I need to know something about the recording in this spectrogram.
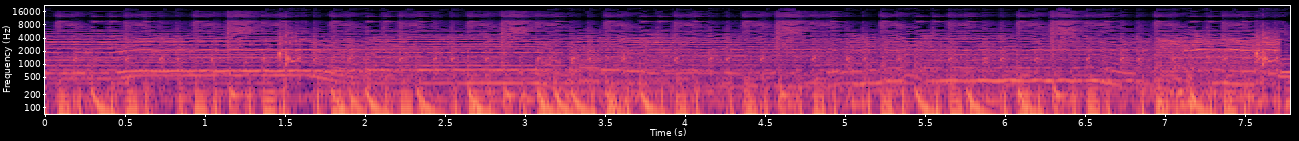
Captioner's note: laughs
